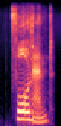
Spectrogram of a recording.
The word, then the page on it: forehand: Indian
